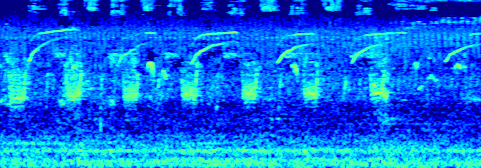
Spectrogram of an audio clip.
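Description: A bird calling with short rising whistled notes, repeated about once or twice a second, over an insect's fast high pulsing of about three pulses a second.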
